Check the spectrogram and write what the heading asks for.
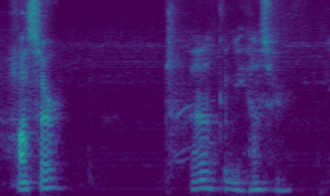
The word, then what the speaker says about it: Hussar: remains to be seen I believe it's pronounced Husser well it could be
